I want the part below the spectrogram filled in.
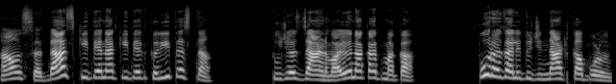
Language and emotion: Goan Konkani, angry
